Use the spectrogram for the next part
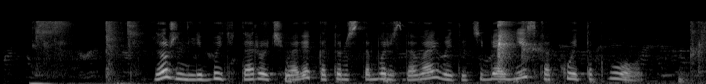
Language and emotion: Russian, neutral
